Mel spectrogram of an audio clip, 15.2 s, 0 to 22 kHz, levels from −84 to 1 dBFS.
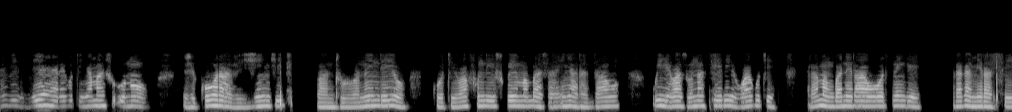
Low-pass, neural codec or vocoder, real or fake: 3.6 kHz; vocoder, 44.1 kHz, 128 mel bands every 512 samples, BigVGAN v2; fake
